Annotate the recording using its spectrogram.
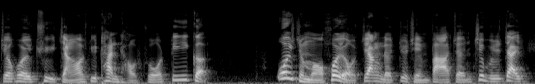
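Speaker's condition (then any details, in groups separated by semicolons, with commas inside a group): Hearing impairment, high-frequency hearing loss, mild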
